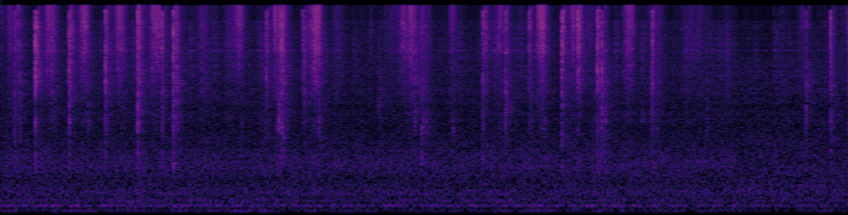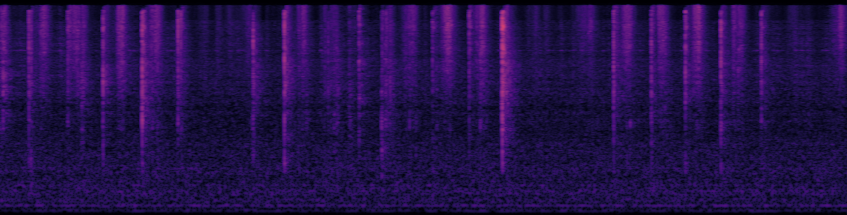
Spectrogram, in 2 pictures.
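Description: Tarot cards shuffle close and quietly for an extended stretch, with continuous riffling and soft slapping flicks at an uneven rhythm and occasional sharper snaps, with no voice over them.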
